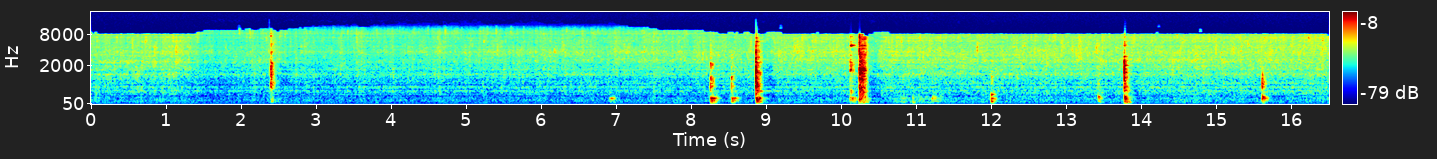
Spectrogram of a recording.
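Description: Diced chicken sizzling quietly in a non-stick frying pan. A wooden spoon and metal tongs tap and knock against the pan a handful of times as the pieces are stirred and turned.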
